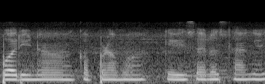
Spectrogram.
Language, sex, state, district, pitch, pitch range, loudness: Gujarati, female, Maharashtra, Mumbai Suburban, 220 Hz, 185-225 Hz, -18 LUFS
